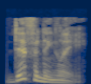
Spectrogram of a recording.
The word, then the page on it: deafeningly: British English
